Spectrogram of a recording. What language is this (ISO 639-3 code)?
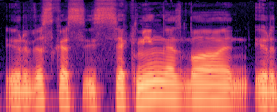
lit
